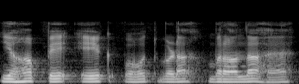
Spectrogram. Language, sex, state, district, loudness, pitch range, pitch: Hindi, male, Uttar Pradesh, Saharanpur, -18 LUFS, 120-135 Hz, 130 Hz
